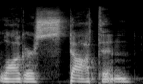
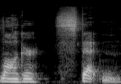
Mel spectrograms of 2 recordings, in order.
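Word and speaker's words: Lagerstätten: the lager Stetten but they were wanting me to do that last hard vowel correctly I was saying lager Staton and it's lager Stetten so I apologise for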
